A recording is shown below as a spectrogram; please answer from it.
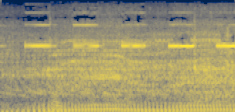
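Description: Small motorbike engine running under way, its pitch rising in the first second and then holding. A short, high electronic beep repeats about twice a second over it.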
